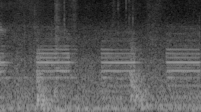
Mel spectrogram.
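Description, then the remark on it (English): A fire alarm sounds in repeated buzzing electronic pulses, about three bursts in two seconds, over a background hum with no speech. “It's a fire alarm.”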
